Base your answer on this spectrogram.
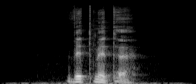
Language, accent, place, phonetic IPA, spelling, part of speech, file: German, Germany, Berlin, [ˈvɪtmətə], widmete, verb, De-widmete.ogg
- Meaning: inflection of widmen: 1. first/third-person singular preterite 2. first/third-person singular subjunctive II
